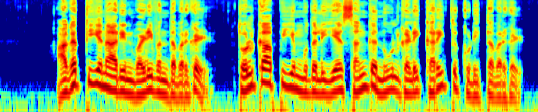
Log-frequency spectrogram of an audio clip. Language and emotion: Tamil, neutral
